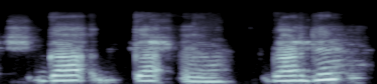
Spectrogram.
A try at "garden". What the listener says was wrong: no, in British without R. Garden.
